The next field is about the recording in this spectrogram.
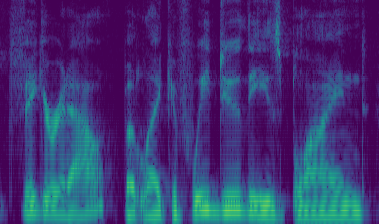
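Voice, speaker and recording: A man co-hosting a podcast, debating casually in a blunt, skeptical way with a gravelly edge to his voice. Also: medium pitch, measured pace. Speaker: podcast co-host.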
